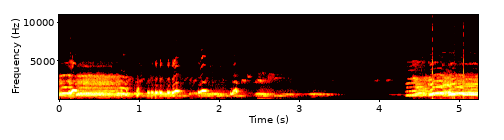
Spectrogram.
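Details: Male White-breasted waterhen, recorded to attract birds: loud, coarse, buzzy outbursts mixed with quick upward-flicking notes, a quiet gap, then another raucous harsh burst.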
